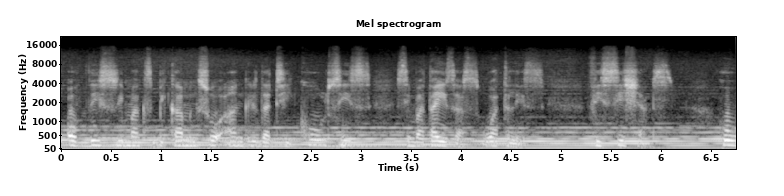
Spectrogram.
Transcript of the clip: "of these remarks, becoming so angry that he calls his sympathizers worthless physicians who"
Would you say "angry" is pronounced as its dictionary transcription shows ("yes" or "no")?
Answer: yes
